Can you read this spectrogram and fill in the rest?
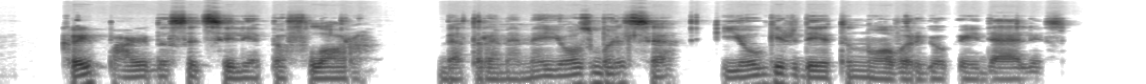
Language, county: Lithuanian, Tauragė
